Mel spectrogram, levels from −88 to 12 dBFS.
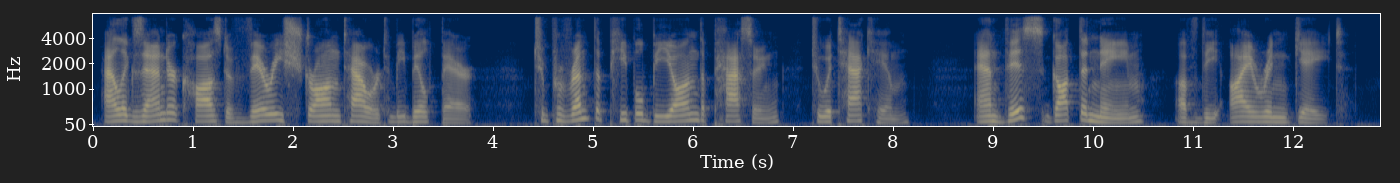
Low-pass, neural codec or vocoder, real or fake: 7.2 kHz; codec, 24 kHz, 0.9 kbps, WavTokenizer, small release; fake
